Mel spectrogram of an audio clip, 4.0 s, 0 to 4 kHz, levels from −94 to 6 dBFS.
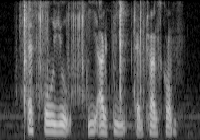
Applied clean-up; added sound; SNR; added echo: none; Camera; 3 dB; none.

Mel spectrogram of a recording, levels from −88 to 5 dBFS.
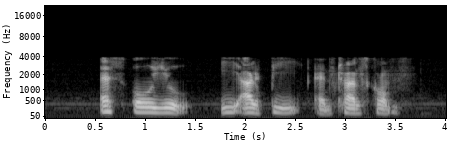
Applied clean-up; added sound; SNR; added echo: none; none; none; none.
